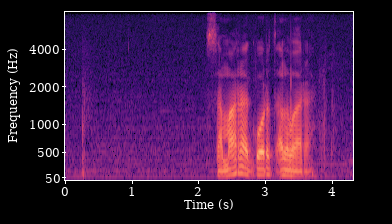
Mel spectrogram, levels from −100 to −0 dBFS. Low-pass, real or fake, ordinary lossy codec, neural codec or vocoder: none; real; none; none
